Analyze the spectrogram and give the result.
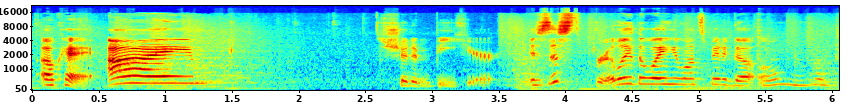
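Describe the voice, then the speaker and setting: A woman's voice: high voice, lively intonation, unhurried, fairly bright tone, soft background music. A woman livestreamer giving casual gameplay commentary, muttering questions and reactions to herself as she plays. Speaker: video game streamer.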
